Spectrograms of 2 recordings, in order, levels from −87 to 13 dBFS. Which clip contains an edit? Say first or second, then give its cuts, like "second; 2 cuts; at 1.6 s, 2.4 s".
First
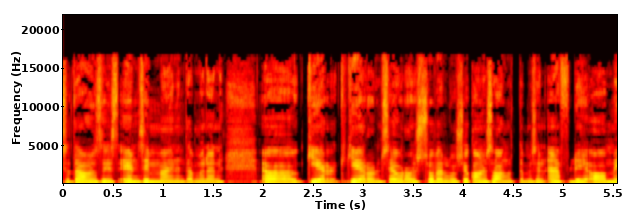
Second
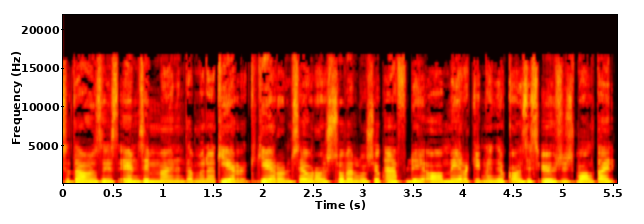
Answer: second; 2 cuts; at 1.5 s, 3.2 s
